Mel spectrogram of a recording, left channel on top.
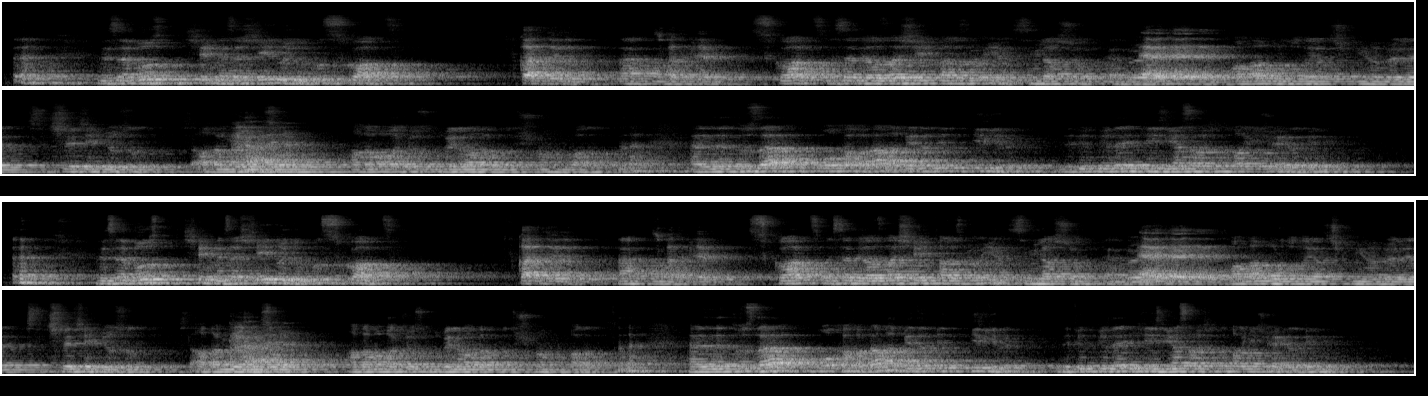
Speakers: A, on the right; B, on the right.
A: <laughs> mesela bu şey mesela şeyi duydun mu squat
B: Squat'ı duydum.
A: ha tamam
B: Squat'ı biliyorum.
A: squat mesela biraz daha şey tarz bir oyun ya simülasyon yani böyle
B: Evet evet evet.
A: adam vurduğunda yaz çıkmıyor böyle işte çile çekiyorsun işte adam görmek
B: <laughs> Aynen.
A: zor adama bakıyorsun bu benim adam mı düşman mı falan <laughs> Hell Let Loose da o kafada ama Battlefield bir gibi Battlefield 1'de 2. Dünya Savaşı'nda falan geçiyor ya ya da bir miydi?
